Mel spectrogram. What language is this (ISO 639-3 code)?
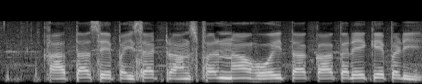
bho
